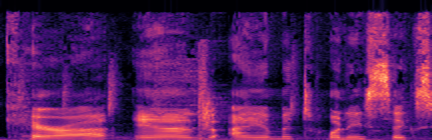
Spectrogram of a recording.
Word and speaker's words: Carrah: but not anytime recently my name is pronounced cara and i am a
